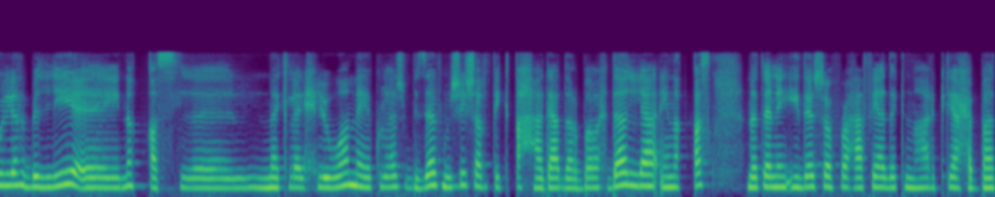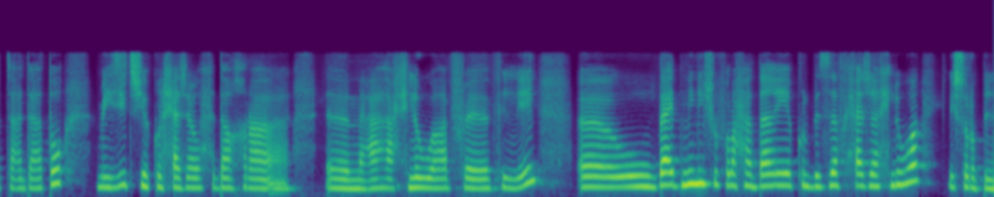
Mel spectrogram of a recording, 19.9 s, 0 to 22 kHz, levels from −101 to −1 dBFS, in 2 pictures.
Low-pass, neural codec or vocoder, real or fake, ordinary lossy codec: 7.2 kHz; codec, 16 kHz, 1 kbps, X-Codec, HuBERT features, trained on balanced general audio; fake; none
